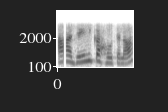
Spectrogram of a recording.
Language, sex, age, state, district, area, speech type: Tamil, female, 18-30, Tamil Nadu, Pudukkottai, rural, conversation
